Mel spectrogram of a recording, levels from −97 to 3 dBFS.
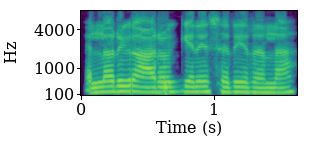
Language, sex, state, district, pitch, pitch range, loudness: Kannada, female, Karnataka, Shimoga, 175 Hz, 170-180 Hz, -13 LUFS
